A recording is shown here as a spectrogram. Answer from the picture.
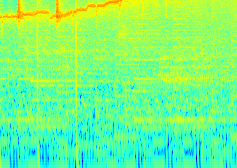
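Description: Electronic dance music played live. A kick drum beats three times on the beat and then drops out about a second in, while a high sweep keeps rising and sustained low synth notes carry on.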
